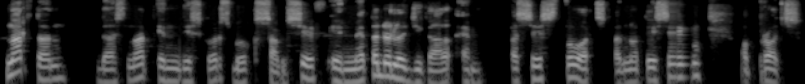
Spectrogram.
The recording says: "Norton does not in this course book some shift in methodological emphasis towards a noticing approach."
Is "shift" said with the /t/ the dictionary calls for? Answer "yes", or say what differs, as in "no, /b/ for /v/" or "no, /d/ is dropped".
no, /t/ is dropped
